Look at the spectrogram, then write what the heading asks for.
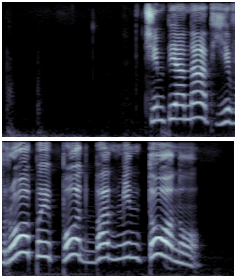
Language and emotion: Russian, positive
